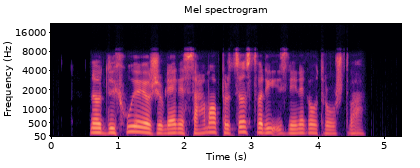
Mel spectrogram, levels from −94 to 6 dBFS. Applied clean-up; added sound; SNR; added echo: none; none; none; none.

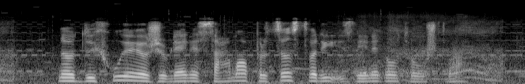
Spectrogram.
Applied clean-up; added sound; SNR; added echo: none; Zipper (clothing) + Telephone; 12 dB; none.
